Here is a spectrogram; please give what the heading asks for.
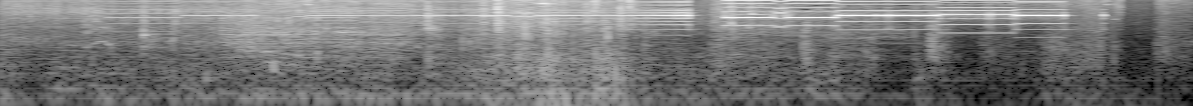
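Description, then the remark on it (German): A mobile phone rings inside a backpack while its owner rides a racing bike, a bright electronic melody, its tones slightly muffled at first, then clearer and louder before cutting off, with faint background noise throughout. “am Nachmittag vom Karate-Training auf seinem Rennrad zum Internat zurückfuhr, klingelte sein Handy im Rucksack.”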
